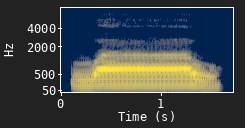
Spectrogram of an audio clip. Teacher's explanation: দুই ঠোট গোল হয় সামান্য ফাঁকা থাকে সেই ফাঁকা জায়গা থেকে দুই ঠোটের মাঝখান থেকে ওয়াও উচ্চারিত হয়।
